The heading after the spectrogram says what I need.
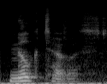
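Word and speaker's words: milquetoast: a sweater is something that is just so milk toast if I'm from if I'm pronouncing that correctly you are you are then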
